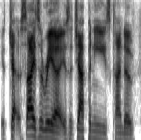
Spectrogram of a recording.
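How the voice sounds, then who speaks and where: A man's voice: mid-range voice, moderate pace, a bit bright, clear, resonant tone, dry recording, studio quality. An English man co-hosting a podcast, bantering in a joking, self-deprecating way. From England. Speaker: podcast co-host. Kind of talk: casual podcast chat.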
